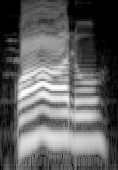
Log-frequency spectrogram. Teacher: panjangkan huruf qa 2 harakat karena pada lafal qa ada bacaan mad tabi'i, yaitu ditandai dengan huruf qa yang bertemu alif setelahnya.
